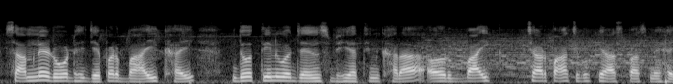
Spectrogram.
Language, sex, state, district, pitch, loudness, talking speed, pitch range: Bajjika, male, Bihar, Vaishali, 150 Hz, -16 LUFS, 180 wpm, 140-165 Hz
